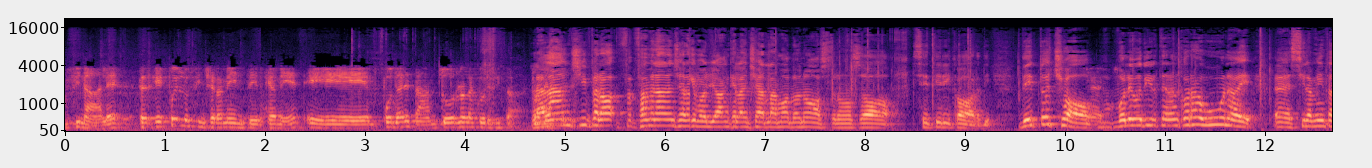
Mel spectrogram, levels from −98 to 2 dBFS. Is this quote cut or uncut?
cut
